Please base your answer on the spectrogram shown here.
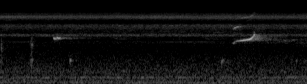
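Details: Black-headed Bulbul gives two brief high whistled notes, the second sliding upward, over a steady shrill insect drone, by a roadside where birds are being trapped with a cage, possibly in Sumatra.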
